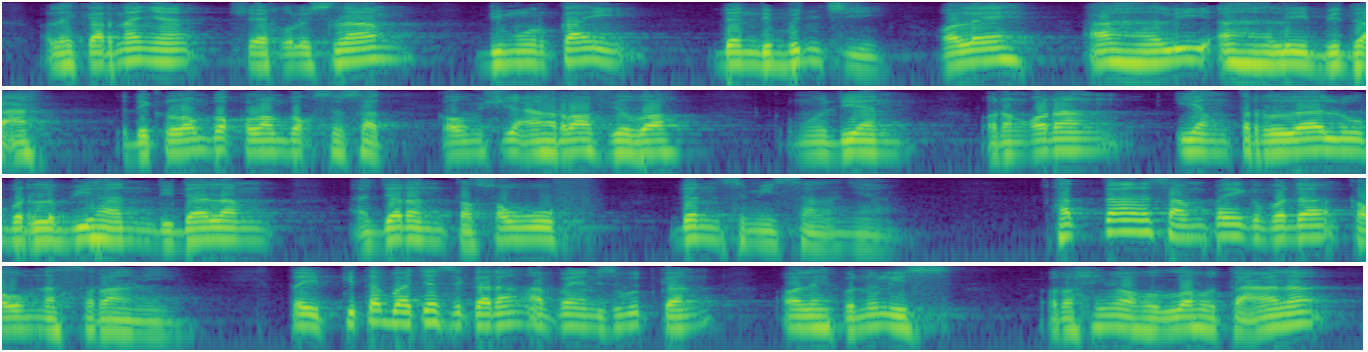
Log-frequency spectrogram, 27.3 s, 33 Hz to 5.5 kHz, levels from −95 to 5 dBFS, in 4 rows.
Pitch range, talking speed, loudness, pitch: 125-145 Hz, 95 wpm, -16 LUFS, 130 Hz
